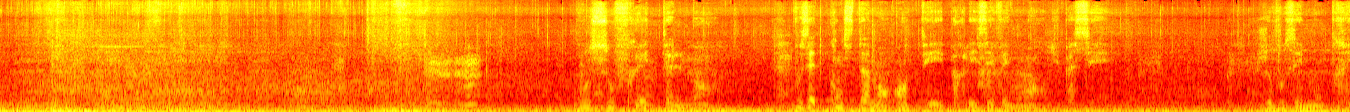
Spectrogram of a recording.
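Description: Fire roars and crackles loudly.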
